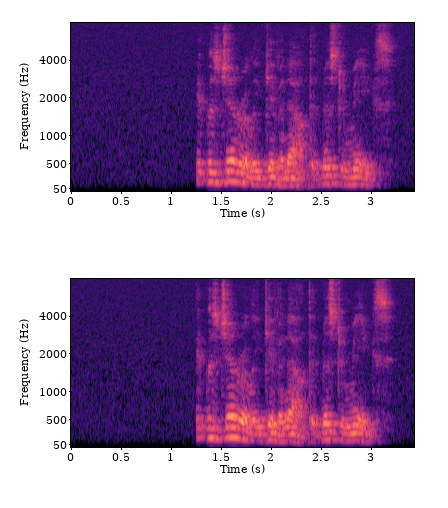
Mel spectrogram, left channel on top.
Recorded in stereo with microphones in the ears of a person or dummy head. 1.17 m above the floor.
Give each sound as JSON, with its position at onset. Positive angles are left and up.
{"t": 1.2, "sound": "a man speaking", "side_deg": -70, "distance_m": 4.0}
